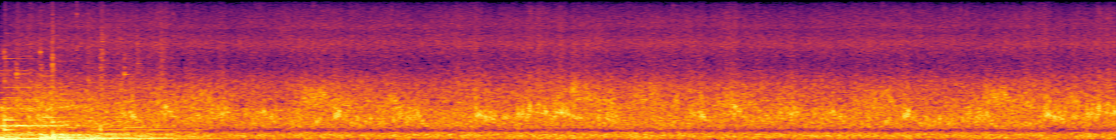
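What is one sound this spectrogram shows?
A small dragon's wings flap steadily in flight.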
